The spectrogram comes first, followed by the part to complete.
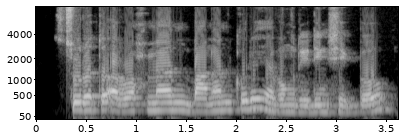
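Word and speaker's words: الرحمن: মিম খারা জবর একালিফ মা, আর রহমা। নুন পেশ নু, আর রহমানু। কিন্তু আমরা যখন এখানে ওয়াকফ করব বা থেমে যাব, তখন উচ্চারণটা হবে আর রহমান, আর রহমান, আর রহমান।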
